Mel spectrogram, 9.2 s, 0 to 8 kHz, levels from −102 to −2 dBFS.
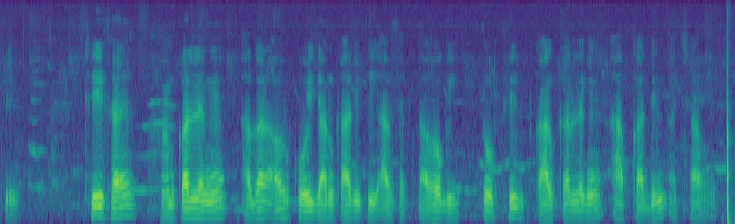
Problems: none marked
